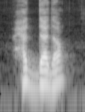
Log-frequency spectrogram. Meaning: 1. to sharpen 2. to confine 3. to define 4. to determine(?) 5. to identify 6. to forge iron 7. to be a blacksmith
- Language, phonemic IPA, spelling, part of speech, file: Arabic, /ħad.da.da/, حدد, verb, Ar-حدد.ogg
